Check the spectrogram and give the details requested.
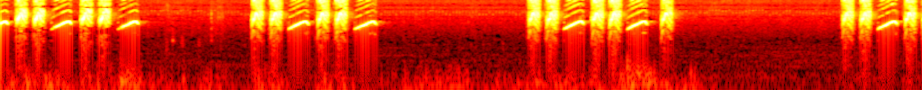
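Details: Cinereous tit song used as a master recording to train captive birds: bursts of sharp high chips, each phrase ending in a rising whistled slur, phrases separated by pauses of about a second.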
